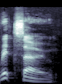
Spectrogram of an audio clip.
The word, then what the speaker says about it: Rizzo: say that spotted it this is Ensign ritso not Rizzo the rat well fully enough Rizzo is the way it's spelled oh this is a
